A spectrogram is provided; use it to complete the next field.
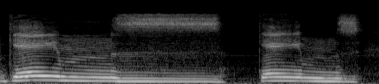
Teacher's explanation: sound M which is a voiced consonant so because of that when you add an S the S should also be voiced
